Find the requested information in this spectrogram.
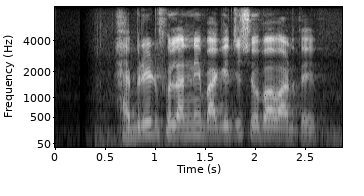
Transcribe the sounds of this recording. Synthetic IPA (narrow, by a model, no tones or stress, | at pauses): habiɾeɖfʰulanːibaɡid͡ʑiʃobʱabaɽt̪e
